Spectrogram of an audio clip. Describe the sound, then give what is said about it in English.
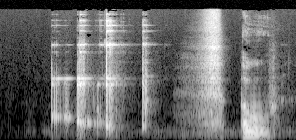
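Two pieces of an object are knocked together, giving four bright, glassy clinks with short ringing tones, followed by a softer scraping sound. “That is some sort of stirring device. That's for a pestle and mortar.”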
